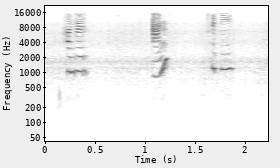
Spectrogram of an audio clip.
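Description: Felt-tip marker squeaking on paper as words are written, in three short strokes, the middle one rising in pitch.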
